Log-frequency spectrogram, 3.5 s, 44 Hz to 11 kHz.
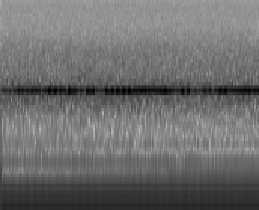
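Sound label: VIE 405kHz, non-directional beacon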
